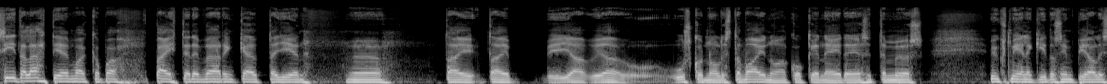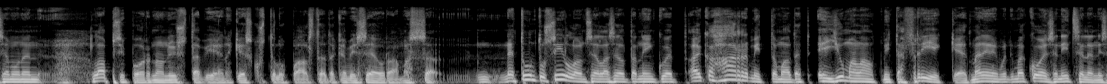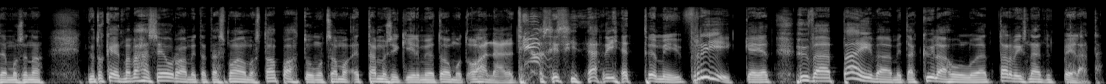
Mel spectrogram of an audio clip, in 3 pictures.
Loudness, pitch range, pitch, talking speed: -18 LUFS, 105-130 Hz, 115 Hz, 140 wpm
